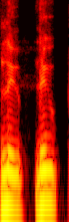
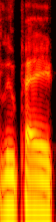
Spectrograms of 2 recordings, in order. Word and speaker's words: Lupe: It's Lupe. I thought it was Lupe too until I just listened to the book and heard her say her name.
